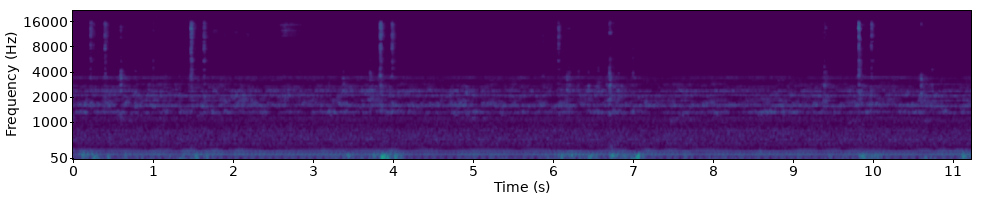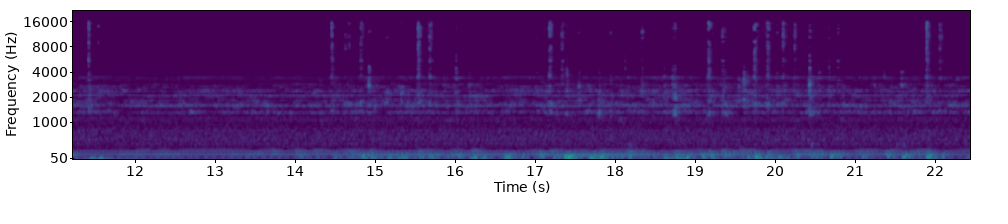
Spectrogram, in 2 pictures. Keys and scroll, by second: 0.0-1.8 typing, 2.9-7.5 typing, 7.5 Return, 9.1-11.0 typing, 11.4 Return, 13.8-22.4 typing.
